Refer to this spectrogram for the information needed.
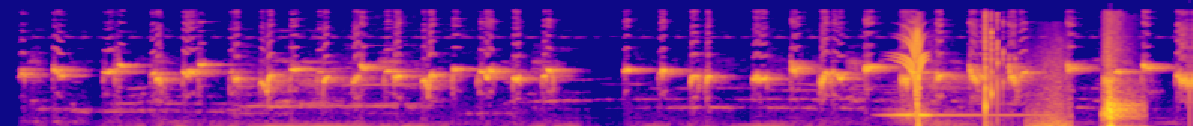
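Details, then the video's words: Yellow-vented bulbul singing in the evening, a lure song used as tutor material for training contest songbirds: rapid run of short whistled, slightly slurred notes around one pitch band, then loud sharp clicks and crackles near the end. "KICAU PANCINGAN BURUNG TRUCUK SORE HARI"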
